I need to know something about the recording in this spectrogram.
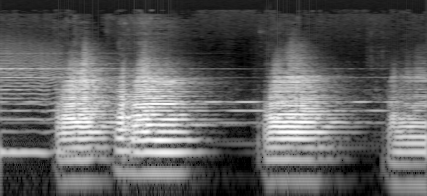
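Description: Tuba playing three loud low notes over a sustained electronic backing track.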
